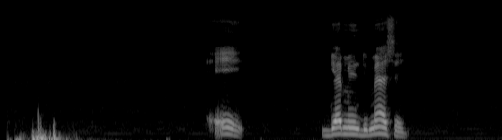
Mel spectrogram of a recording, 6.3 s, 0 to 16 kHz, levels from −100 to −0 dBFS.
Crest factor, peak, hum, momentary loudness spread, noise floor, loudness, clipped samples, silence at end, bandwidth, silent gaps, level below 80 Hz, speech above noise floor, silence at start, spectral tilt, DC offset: 20 dB; -30 dBFS; 60 Hz at -85 dBFS; 16 LU; under -90 dBFS; -48 LUFS; under 0.1%; 1.2 s; 9.4 kHz; none; -60 dBFS; over 45 dB; 0.2 s; -7 dB/octave; under 0.1%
